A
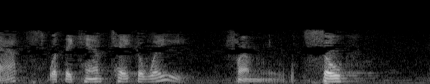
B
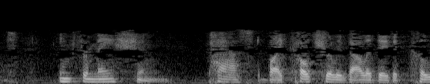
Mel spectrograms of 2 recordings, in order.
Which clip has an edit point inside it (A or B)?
A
